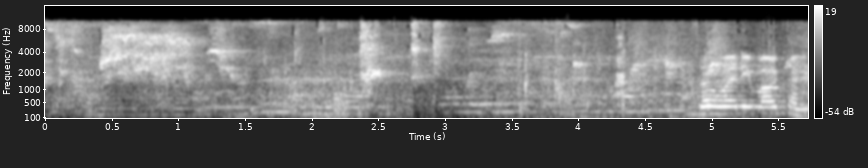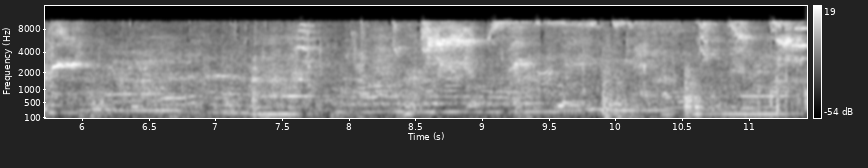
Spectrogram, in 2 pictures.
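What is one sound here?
Monkeys screech and chatter close by.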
